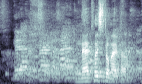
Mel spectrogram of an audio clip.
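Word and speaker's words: Gnathostomata: Division का नाम मैथोस्टोमेटा जी silent है।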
